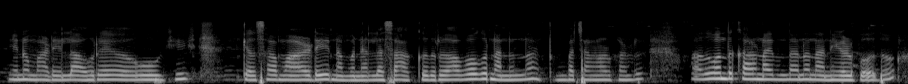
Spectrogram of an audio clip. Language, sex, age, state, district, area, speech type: Kannada, female, 45-60, Karnataka, Bangalore Rural, rural, spontaneous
